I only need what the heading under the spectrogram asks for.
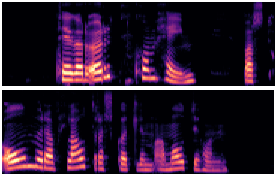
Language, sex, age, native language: Icelandic, female, 30-39, Icelandic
